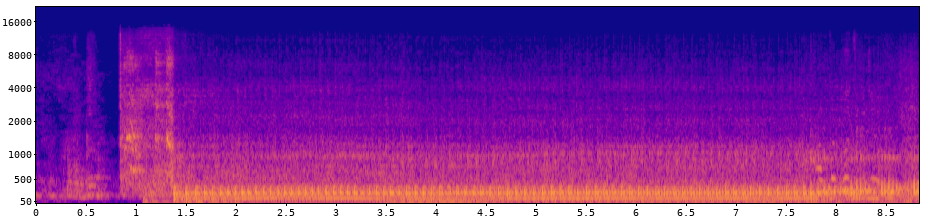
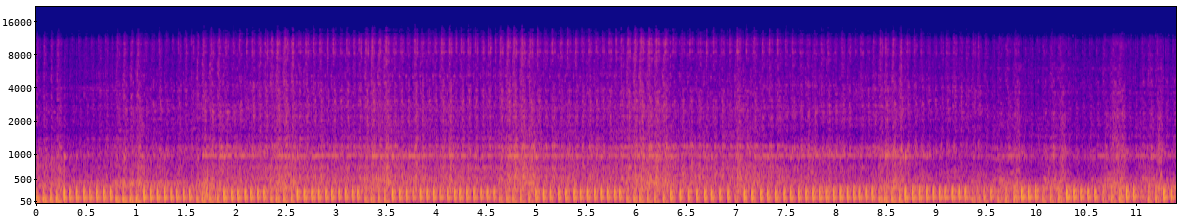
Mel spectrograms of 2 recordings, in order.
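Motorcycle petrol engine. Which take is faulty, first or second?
second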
